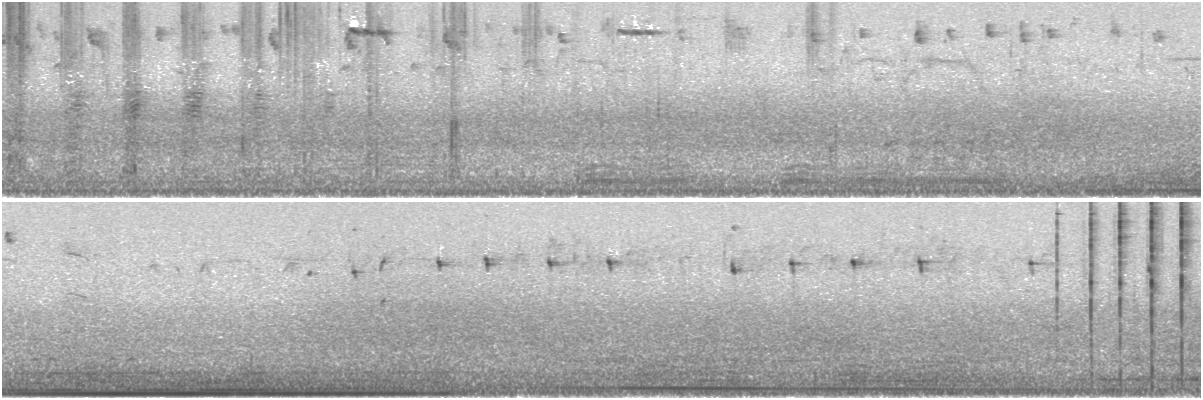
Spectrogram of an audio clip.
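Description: Birds calling with short high chirps, in the second half a steady series of brief notes repeated every second or so. A low rumble swells in the middle. Near the end a hammer starts striking a tent peg in quick sharp blows.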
